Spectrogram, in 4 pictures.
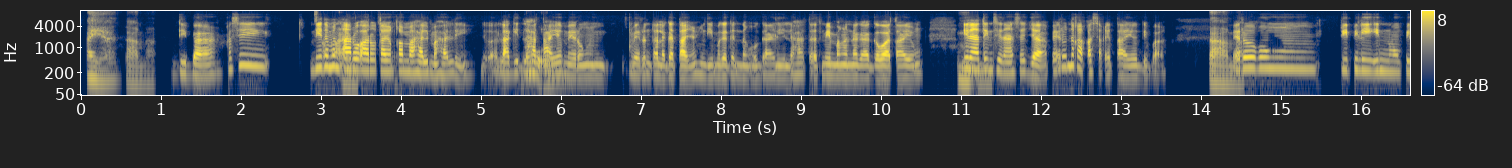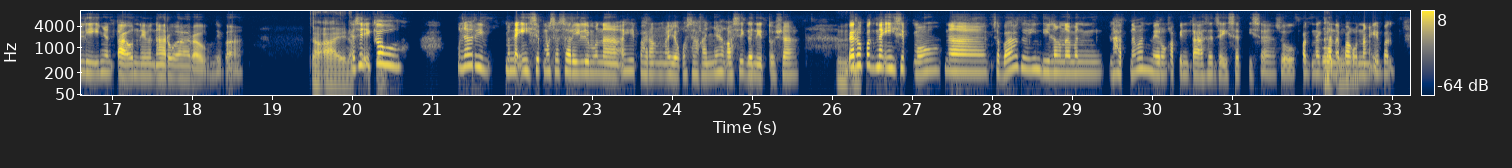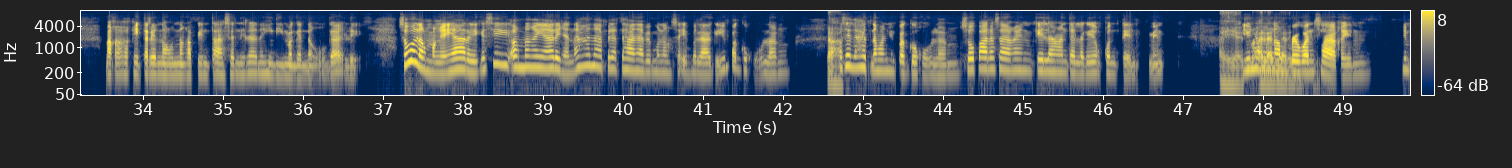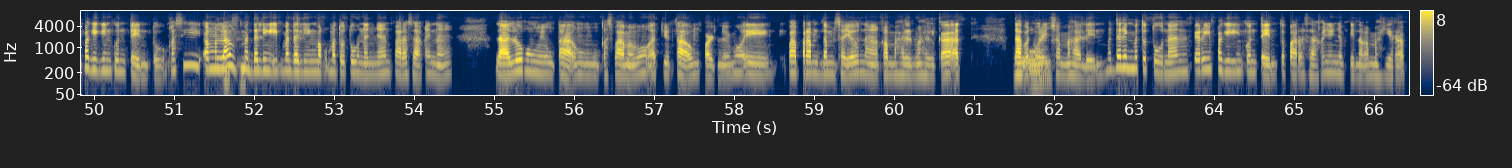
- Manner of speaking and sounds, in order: static; tapping; distorted speech; other background noise
- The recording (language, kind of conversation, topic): Filipino, unstructured, Paano mo inilalarawan ang isang magandang relasyon?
